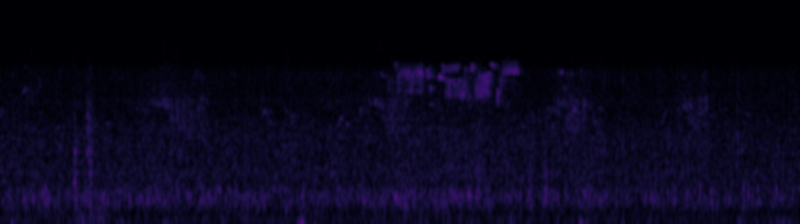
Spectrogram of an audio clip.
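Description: Quiet forest background, with a bird chirping in a brief high-pitched flurry about halfway through.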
